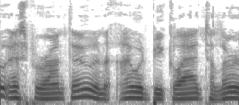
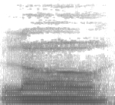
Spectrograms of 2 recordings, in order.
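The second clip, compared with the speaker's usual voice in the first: "low," held deep, lower and flat; low level tone; 6 semitones lower, 4 dB quieter than usual. Shown as a demonstration. Teacher showing learners the third tone, low and flat. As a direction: drop "low," to the bottom and hold it. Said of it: "Same as the first".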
